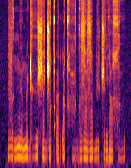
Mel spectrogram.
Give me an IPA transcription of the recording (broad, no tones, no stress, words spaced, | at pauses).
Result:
vəŋ͡mɘ mɘɖʱɨ ʃɑd͡ʒə qʼyk͡pɨqʰṳ ɡɔzɑzɑby t͡ʃəɾiɾɑ χṳ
